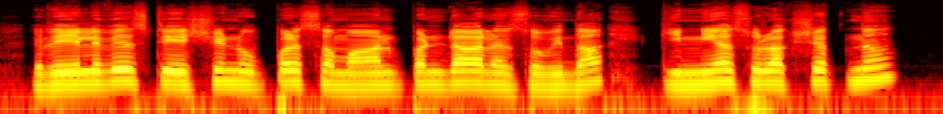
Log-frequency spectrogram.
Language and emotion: Dogri, fearful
